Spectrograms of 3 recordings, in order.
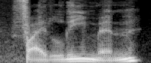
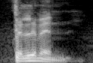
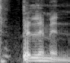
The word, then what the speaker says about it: Philemon: In Bible college, I was taught to pronounce it Philemon. And then I met a Greek Orthodox priest for whom this was his first name. And he said, it's Philemon. It's Philemon.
